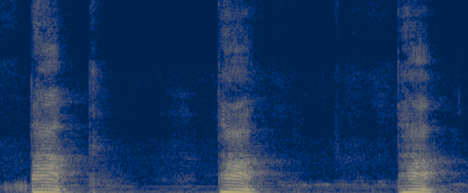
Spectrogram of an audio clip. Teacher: si Sangkyok, kapag po nasa patsim, magiging normal K na lang yung basa sa kanya. Hindi madiin na tunog.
